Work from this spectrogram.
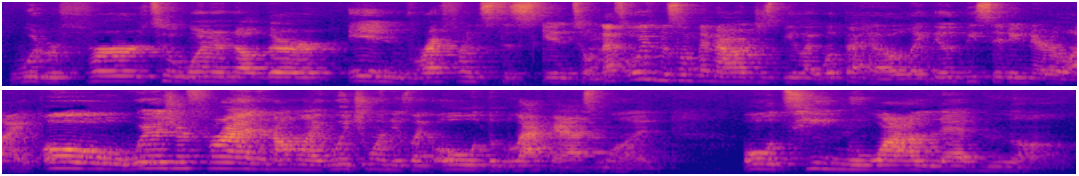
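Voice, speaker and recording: Blunt, animated young woman, bright voice. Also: fairly low pitch, moderate pace. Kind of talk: casual chat. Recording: echoey room.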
